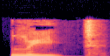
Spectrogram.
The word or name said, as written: leet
